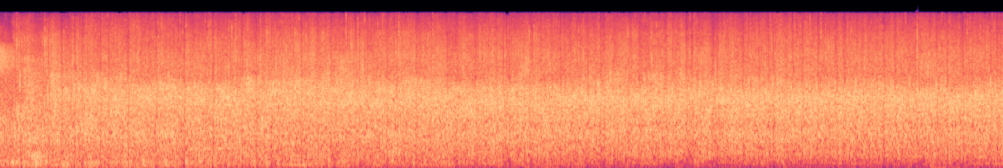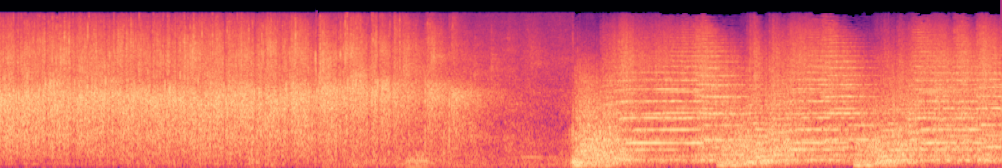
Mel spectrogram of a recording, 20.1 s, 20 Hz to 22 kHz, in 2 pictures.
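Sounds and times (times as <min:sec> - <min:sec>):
audience applauding: 0:00.0 - 0:15.1.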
